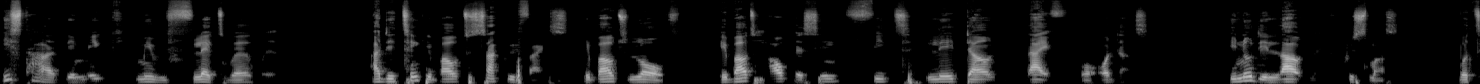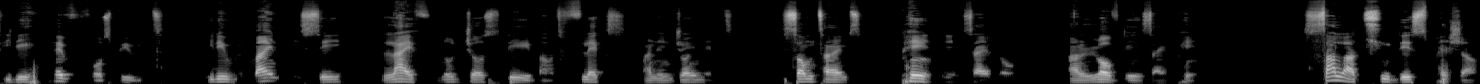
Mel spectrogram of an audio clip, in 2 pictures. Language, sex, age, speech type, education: Nigerian Pidgin, male, 15-29, spontaneous, tertiary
